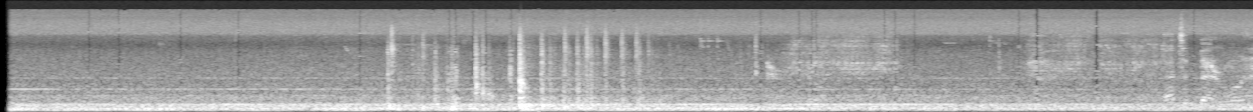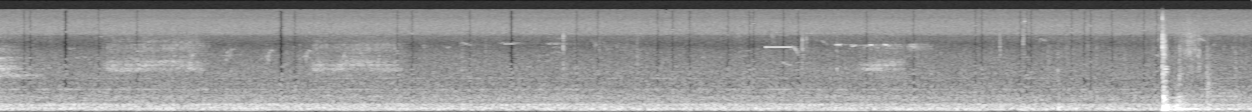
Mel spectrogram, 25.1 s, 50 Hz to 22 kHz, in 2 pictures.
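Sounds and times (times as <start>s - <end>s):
outboard motor droning: 0.2s - 25.0s.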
